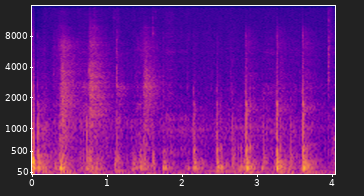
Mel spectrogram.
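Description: Gear lever of a Hyundai i30 N with a newly fitted short shifter being worked through the gates, making a string of sharp clicks and clunks. The shift is stiff, and something is blocking fifth and sixth gear.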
